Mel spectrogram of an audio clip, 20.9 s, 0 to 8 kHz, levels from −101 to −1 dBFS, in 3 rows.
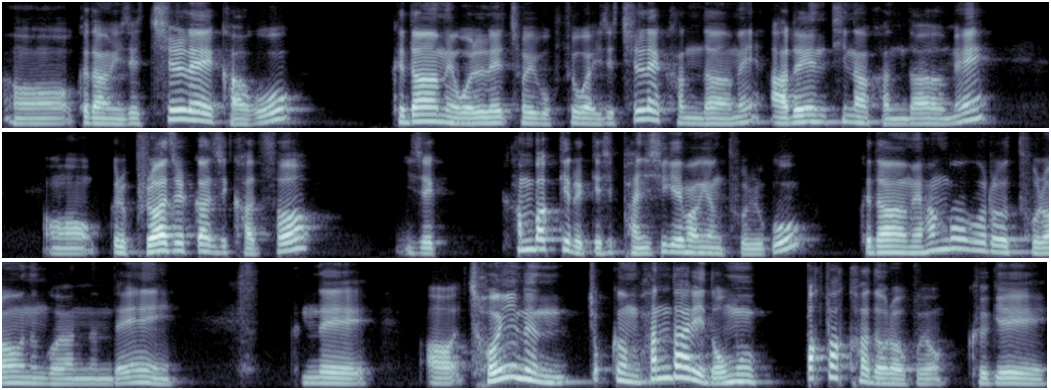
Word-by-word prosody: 어. 120 0 -5
그다음에 125 -4 0
이제 120 +1 -7
칠레에 205 - +4
가고 175 - -3 0.6
그다음에 165 -1 +3
원래 130 +2 +1
저희 130 -2 -3
목표가 120 +2 -4
이제 115 +2 -8
칠레 215 - +1
간 125 -3 -8
다음에 120 +6 -3
아르헨티나 150 +1 +1
간 110 -4 -6
다음에 120 - -2 0.6
어 120 -1 -4
그리고 145 -1 -3
브라질까지 170 -2 +6
가서 170 - +1 0.6
이제 - - -4 0.5
1 205 +1 0
바퀴를 225 -3 +2
이렇게 130 +2 -4
반시계 150 +3 -1
방향 135 -4 -1
돌고 115 -1 -3 0.3
그다음에 145 -1 +3
한국으로 190 -5 -1
돌아오는 130 -2 -2
거였는데 115 - -4 0.7
근데 130 -3 -2 0.4
어 125 0 -2
저희는 180 - +3
쪼끔 185 -2 -2
1 230 +10 +3
달이 250 - +7
너무 150 +5 0 0.3
빡빡하더라고요. 140 - 0
그게 120 -3 -2
140 Hz, 295 characters per minute, -24 LUFS, 120-170 Hz, 0.7 s, 달이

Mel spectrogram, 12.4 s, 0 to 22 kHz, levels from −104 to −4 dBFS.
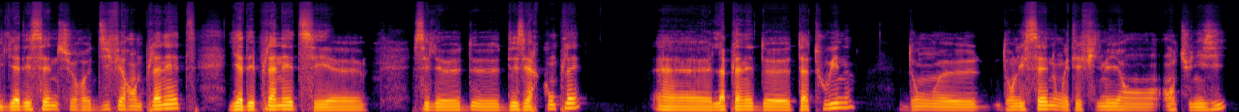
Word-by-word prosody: il 100 0 -5
y 110 - +6
a - - +9
des 115 +1 +2
scènes 120 +1 +1
sur, 110 -2 -5
heu, 105 - -4
différentes 115 +1 -3
planètes. 145 +5 +3 0.3
Il 105 - -2
y - - +9
a - - +9
des 115 +1 +5
planètes, 120 -1 +3
c'est, 100 -2 +1
heu, 100 -1 -1 0.5
c'est 110 - -2
le 105 0 0
de 105 0 -2
désert 110 +2 +1
complet. 165 +6 0 0.7
Heu, 105 -2 +1
la 105 +1 +4
planète 110 -2 +1
de 105 -1 +2
Tatooine, 155 - 0 0.5
dont, 105 +1 -6
heu, 95 -1 -2
dont 110 -3 -5
les 110 0 0
scènes 125 +2 +3
ont 110 - -4
été 105 +1 -3
filmées 110 +2 -2
en 100 -1 -6
en 105 0 -5
Tunisie. 105 - -4
110 Hz, 180 wpm, -24 LUFS, 100-115 Hz, 0.7 s, a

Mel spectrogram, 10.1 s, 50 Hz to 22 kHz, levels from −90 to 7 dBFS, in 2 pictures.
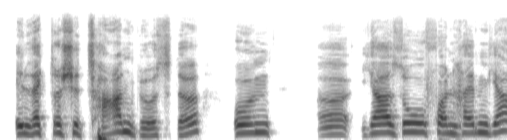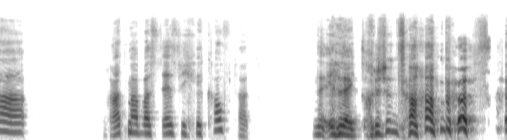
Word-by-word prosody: elektrische 205 +1 +1
Zahnbürste.“ 180 -1 -2 0.3
Und, 210 +2 -2 0.5
äh, 180 +2 -7
ja, 205 +7 +1
so 225 +2 -1
vor 215 -1 -3
'n 195 -2 -5
1/2 205 +1 -3
Jahr, 220 0 -1 0.8
rate - - -5
mal, 210 -1 -3
was 195 0 -4
der 195 +1 -6
sich 195 -1 -15
gekauft 265 +7 -8
hat, - - -16 0.6
'ne 175 -1 -7
elektrische 185 +6 +1
Zahnbürste. 285 +6 +6
205 Hz, 120 wpm, -25 LUFS, 190-220 Hz, 0.8 s, Zahnbürste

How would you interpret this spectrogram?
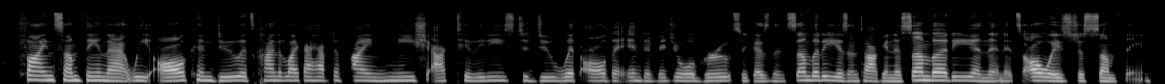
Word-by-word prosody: find 205 -2 +4
something 185 -1 +2
that 165 -3 +1
we 175 -1 -1
all 175 +3 +6
can 185 -1 -1
do 175 +2 0
it's 180 -1 -2
kind 190 -1 -2
of, 185 - -4
like, 185 -1 0
I 185 - +1
have 175 -2 -2
to 190 - -7
find 175 -1 -1
niche 180 -1 -3
activities 170 +2 -4
to 185 - -7
do 170 +2 -5
with 170 +1 -1
all 165 +1 -1
the 165 -2 -9
individual 165 0 -4
groups, 165 +3 -4
because 150 -1 -5
then 155 -2 -10
somebody 195 0 +1
isn't 155 -2 -3
talking 155 -2 +1
to 150 0 -1
somebody, 185 0 +4
and 160 -3 -1
then 150 +1 -4
it's 150 - -7
always 165 -4 +4
just 155 -3 -3
something. 155 -1 -3
175 Hz, 190 wpm, -25 LUFS, 160-185 Hz, -, all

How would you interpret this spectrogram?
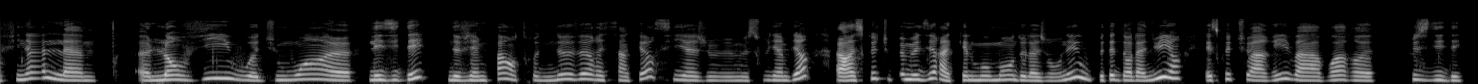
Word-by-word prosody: final, 250 - 0
hem, 185 -2 +1 0.4
heu, 185 - +1
l'envie 215 +8 +2
ou 210 -6 0
heu, 180 - +1
du 175 +4 -13
moins, 225 +2 +1 0.2
heu, - - -6 0.2
les 205 -1 +2
idées 250 - +1 0.2
ne 195 - +4
viennent 190 +1 -1
pas 225 +8 -1
entre 220 -5 -2
9:00 230 +5 0
et 200 - -2
17:00 200 - -4
si, 225 -10 -6
heu, 190 -1 0
je 185 +1 -8
me 180 -1 -5
souviens 195 +2 -3
bien. 250 - +2 0.2
Alors 180 -1 +7
est-ce 190 -1 +1
que 275 - -4
tu 260 -4 -11
peux 235 - -4
me 225 -1 +5
dire 245 +4 0
à 195 - +4
quel 200 +4 -2
moment 200 +2 0
de 200 -2 -1
la 180 -2 +1
journée 180 - -1
ou 290 -6 +3
peut-être 210 0 -1
dans 195 -1 +1
la 185 -1 +1
nuit, 295 - +6
hein, 285 -1 +2 0.2
est-ce 195 0 -1
que 245 - -3
tu 230 -2 -7
arrives 200 +7 0
à 190 -2 +2
avoir, 200 +3 -2
heu, 180 -2 0 0.3
plus 215 -4 -4
d'idées? 185 -3 -2
200 Hz, 210 wpm, -24 LUFS, 185-235 Hz, 0.4 s, Alors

